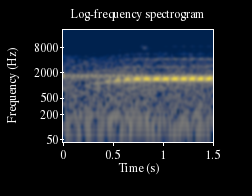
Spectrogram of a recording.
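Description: A frog in Final Fantasy XIV sends a steady, ringing vibration through the water, a sustained tone that swells from soft to loud and then holds with a fast pulsing flutter.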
